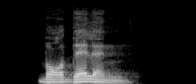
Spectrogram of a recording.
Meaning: dative plural of Bordell
- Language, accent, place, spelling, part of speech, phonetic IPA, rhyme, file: German, Germany, Berlin, Bordellen, noun, [bɔʁˈdɛlən], -ɛlən, De-Bordellen.ogg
